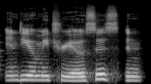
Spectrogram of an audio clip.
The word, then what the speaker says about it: endometriosis: people that have endometriosis, is that yeah.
